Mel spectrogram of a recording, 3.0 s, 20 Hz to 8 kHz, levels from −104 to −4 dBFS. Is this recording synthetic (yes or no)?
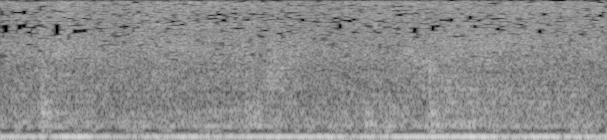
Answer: no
